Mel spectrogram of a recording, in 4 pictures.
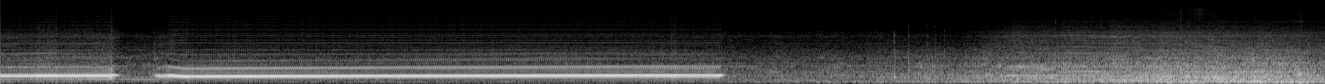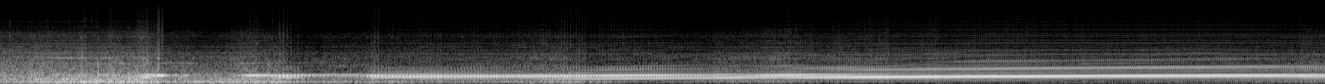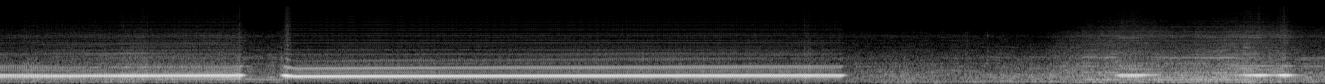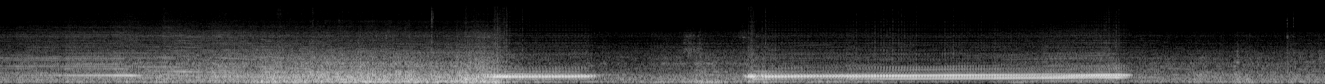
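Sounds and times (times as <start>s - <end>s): car engine at full throttle: 0.0s - 53.0s
road noise: 0.0s - 53.0s
short tones: 13.8s - 20.0s.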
